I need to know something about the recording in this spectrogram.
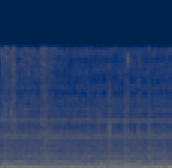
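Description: A steady low mechanical hum of room background noise, with no distinct events.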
